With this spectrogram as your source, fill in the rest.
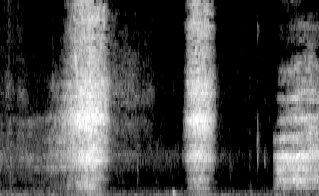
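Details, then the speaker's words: Repeated sneezing in someone sneezing nonstop while sitting on a sunny day with neighbors mowing lawns: three sharp, hissing bursts of air in quick succession in a quiet room. "excuse me this kid dude can't stop sneezing my goodness"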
